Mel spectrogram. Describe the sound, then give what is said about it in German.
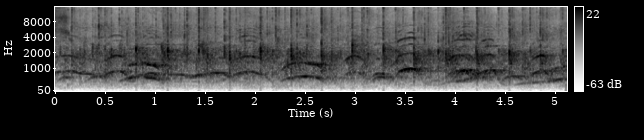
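Steady, dense applause from a crowd, loud, with many overlapping claps and cheering voices rising and falling over the top for the whole stretch. “Mal, mal, sehen, mal sehen, ob ihr noch klatscht, wenn ich mit euch fertig bin.”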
